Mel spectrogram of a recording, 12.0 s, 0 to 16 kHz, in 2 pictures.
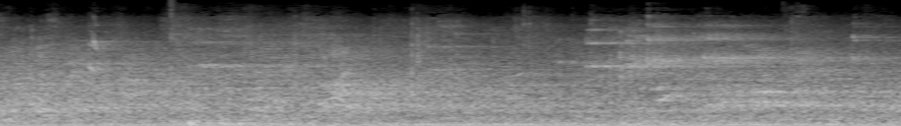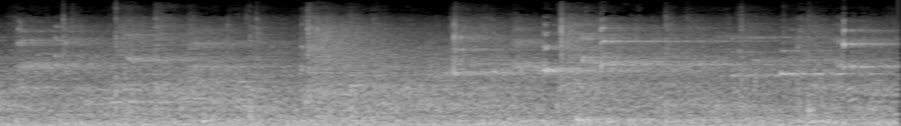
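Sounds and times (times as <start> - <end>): indoor hall noise: 0.0 - 12.0
shoes squeaking on floor: 2.8 - 8.3, 9.0 - 12.0.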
